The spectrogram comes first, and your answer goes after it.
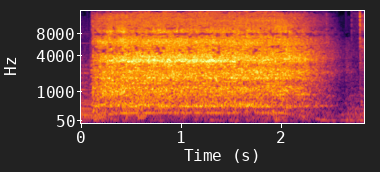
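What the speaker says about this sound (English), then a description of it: "Going to press it down and blend." A kitchen blender whirs steadily at high speed while blending a vinaigrette for a Niçoise salad, a loud continuous motor roar that winds down near the end, with no talking.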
